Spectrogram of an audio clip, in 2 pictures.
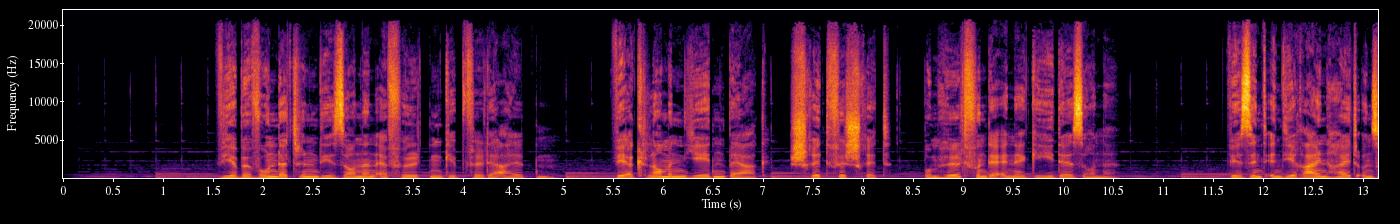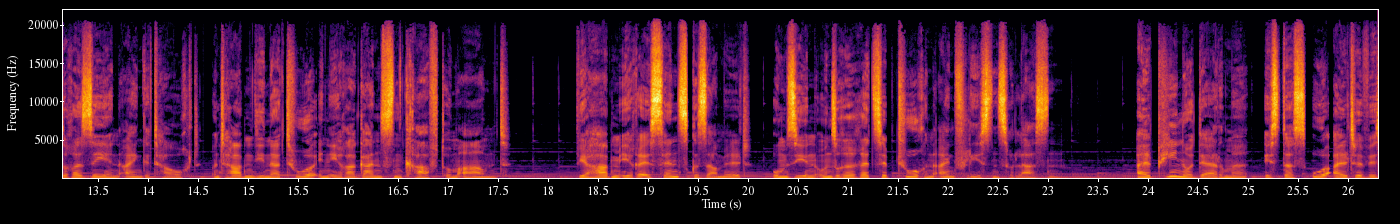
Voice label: Suncream Commercial

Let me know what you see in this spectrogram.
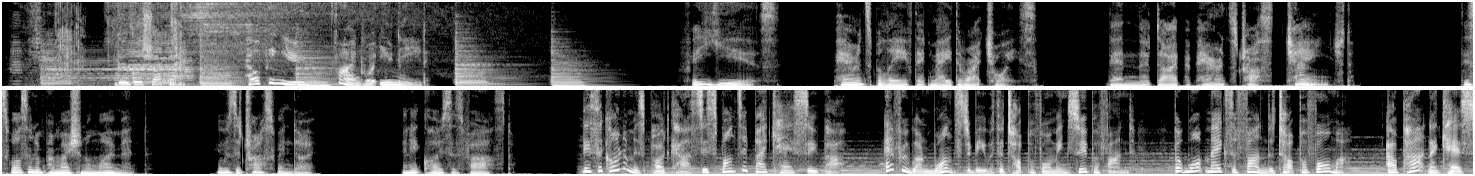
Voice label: Commerical

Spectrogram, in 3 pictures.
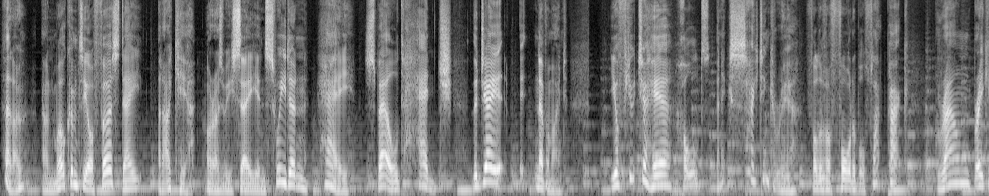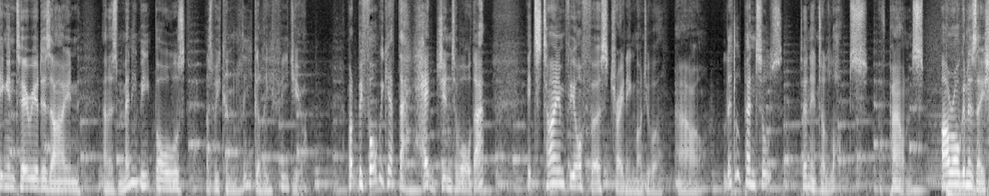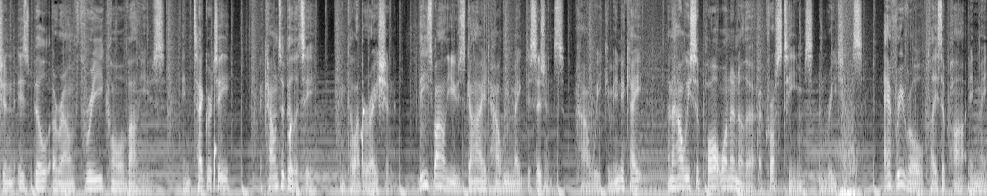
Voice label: e-Learning

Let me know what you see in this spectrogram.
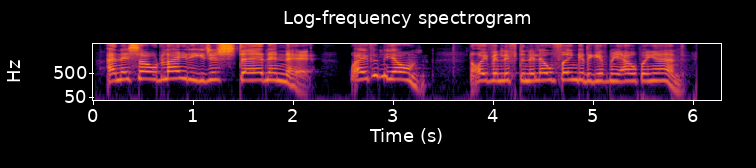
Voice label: Accent Character Cockney

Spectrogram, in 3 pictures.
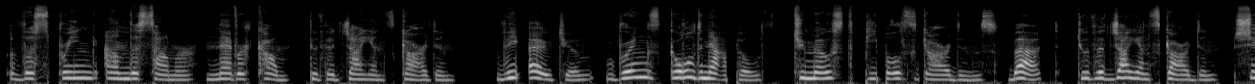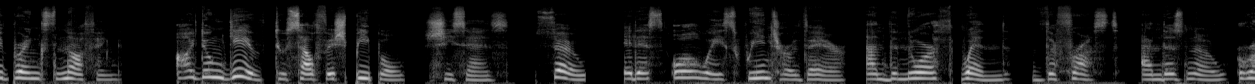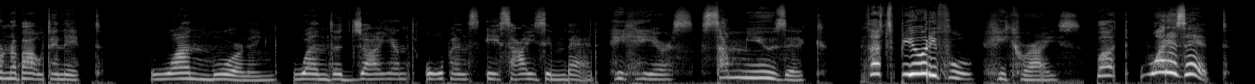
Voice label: English Vocal Sample

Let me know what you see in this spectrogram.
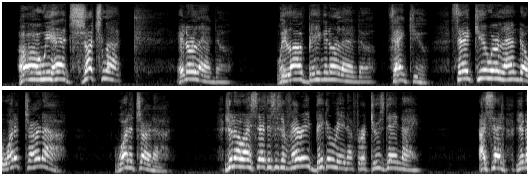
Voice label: Impersonation; Donald Trump

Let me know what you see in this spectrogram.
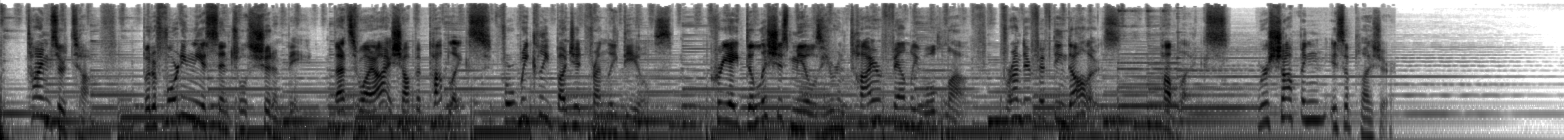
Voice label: AMERICAN; Publix

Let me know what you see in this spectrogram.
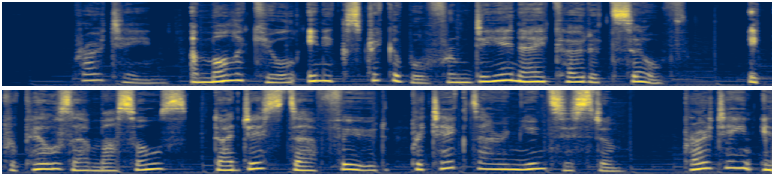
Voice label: Medical Narration; Bigmouth

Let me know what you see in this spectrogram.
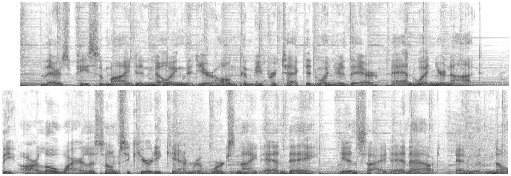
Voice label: Commercials, en-NZ

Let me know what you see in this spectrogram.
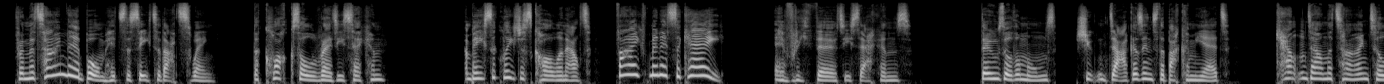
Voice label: Scouse accent

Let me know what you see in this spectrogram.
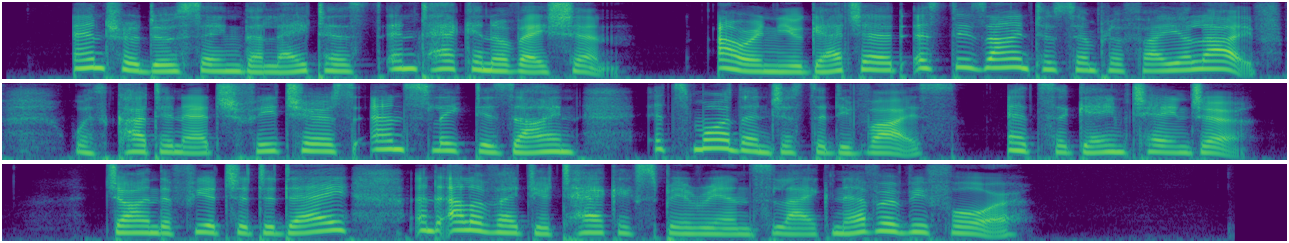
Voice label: Commercial EN

